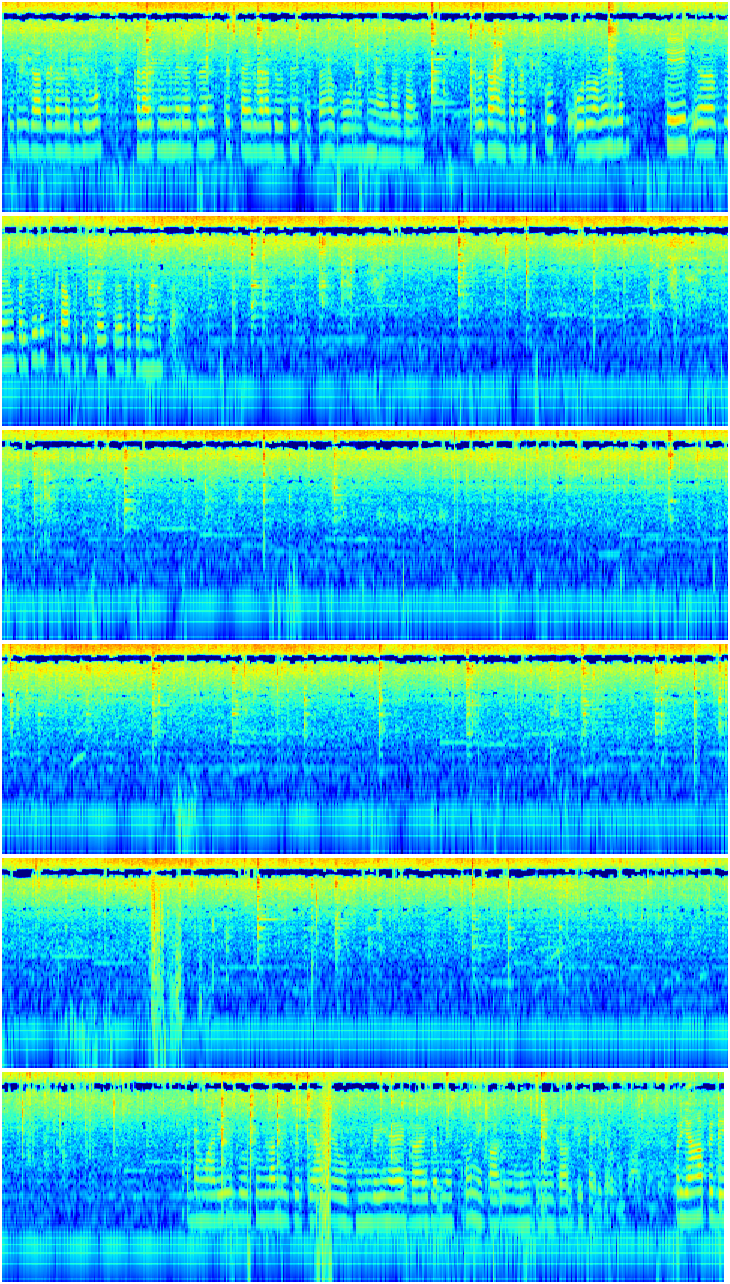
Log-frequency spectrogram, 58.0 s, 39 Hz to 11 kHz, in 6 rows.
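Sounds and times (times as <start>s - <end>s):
vegetables sizzling in oil: 0.0s - 58.0s
metal spatula scraping pan: 10.8s - 15.0s, 18.0s - 21.3s.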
